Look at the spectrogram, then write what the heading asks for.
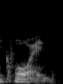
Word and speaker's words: quoin: Spelled Quoin. I love that. These are homophones. They're not quasi. They're not quasi. Well, they can be. Quasi. They can. I think this is a semi. It's a semi-quasi because coin could also be coin. Well, it sounds to me like it's a real homophone.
